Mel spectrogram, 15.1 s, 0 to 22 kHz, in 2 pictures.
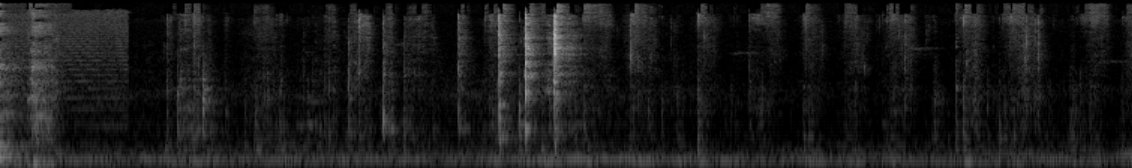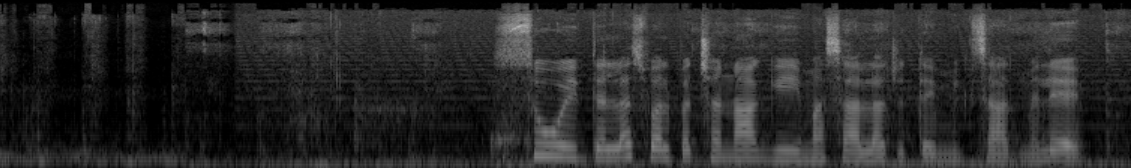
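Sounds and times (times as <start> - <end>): utensil clinking and scraping: 1.2 - 10.0
potatoes mixed in spice paste: 1.6 - 15.0.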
